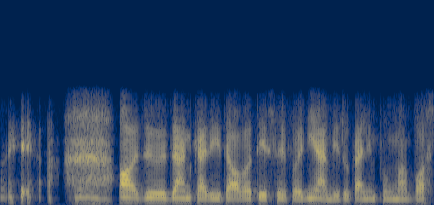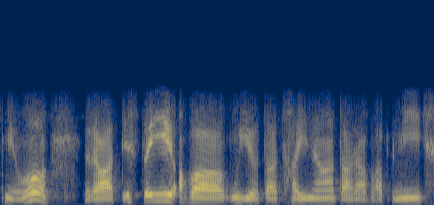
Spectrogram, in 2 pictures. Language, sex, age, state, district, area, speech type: Nepali, female, 60+, West Bengal, Kalimpong, rural, conversation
